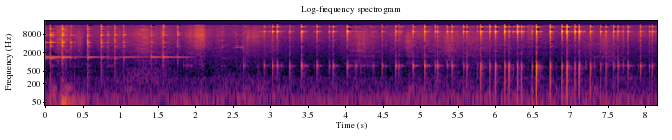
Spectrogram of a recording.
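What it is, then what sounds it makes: Porcelain mug. A white floral porcelain mug, hollow and empty, is held in both hands, tilted and tapped with fingertips and nails. Quick, dry clicks come in a steady stream, each with a short ringing ping, over a high, bright sheen and a low rumble underneath. The taps grow denser and louder toward the end.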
